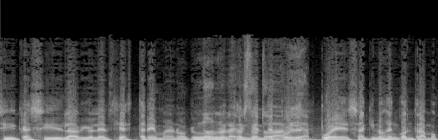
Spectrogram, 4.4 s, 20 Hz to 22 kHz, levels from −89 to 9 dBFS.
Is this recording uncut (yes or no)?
no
